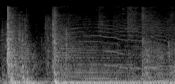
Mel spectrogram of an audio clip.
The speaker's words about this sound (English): Front door, twist left, pull, twist right, flip, stop!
